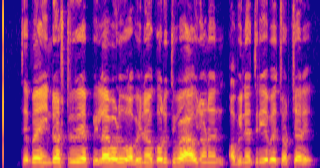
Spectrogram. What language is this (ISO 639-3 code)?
ori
